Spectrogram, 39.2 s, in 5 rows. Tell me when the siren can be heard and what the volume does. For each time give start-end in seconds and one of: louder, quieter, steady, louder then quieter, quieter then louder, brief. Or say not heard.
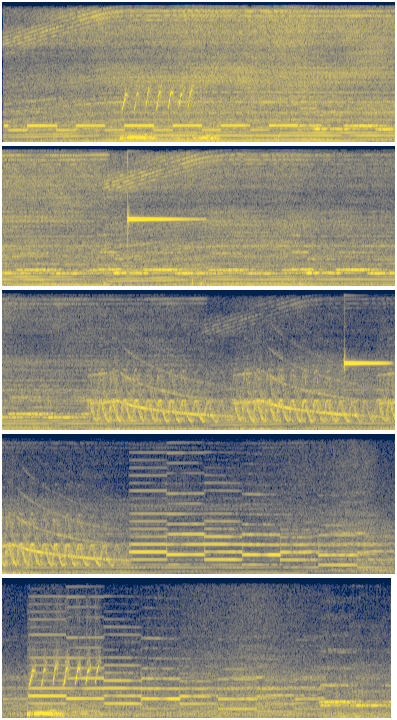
0.0-39.2 steady.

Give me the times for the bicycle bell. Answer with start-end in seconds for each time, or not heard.
10.3-11.9, 22.6-23.4.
